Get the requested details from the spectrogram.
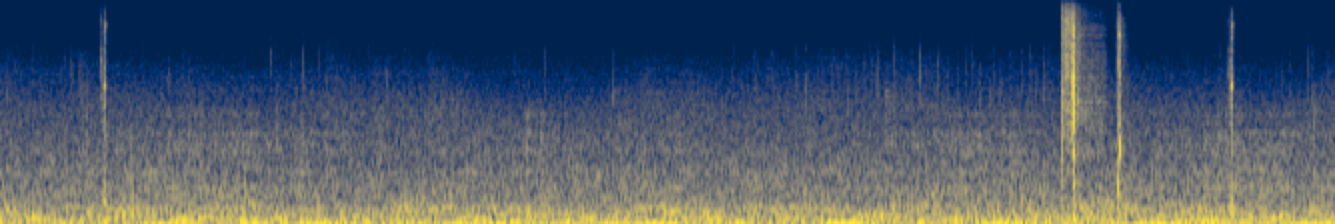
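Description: A game menu gives short clicks as it opens and closes.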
